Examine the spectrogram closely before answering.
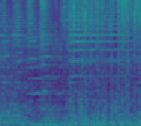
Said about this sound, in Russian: Быки начинают свой бег по огороженной изгороди улицы, перед ними бегут несколько мужчин. Огромные спины быков и широкие рога колышутся в такт бегу.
